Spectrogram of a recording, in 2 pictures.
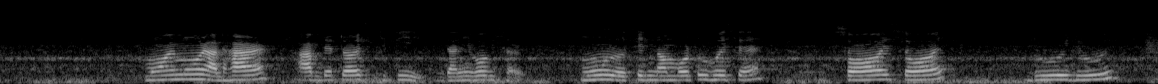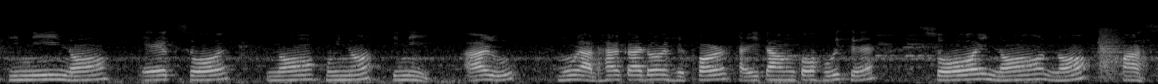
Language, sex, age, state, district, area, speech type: Assamese, female, 60+, Assam, Golaghat, rural, read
